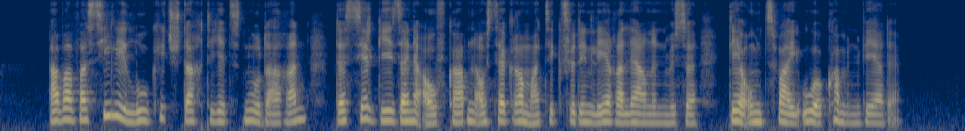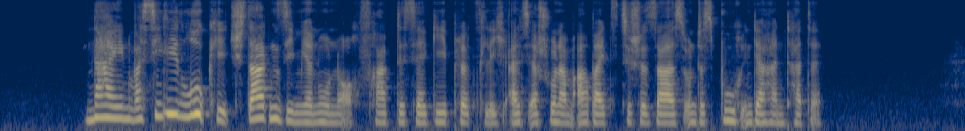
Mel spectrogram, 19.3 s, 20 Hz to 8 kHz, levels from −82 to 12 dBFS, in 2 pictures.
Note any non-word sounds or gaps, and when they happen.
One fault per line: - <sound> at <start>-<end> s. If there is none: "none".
none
